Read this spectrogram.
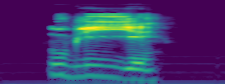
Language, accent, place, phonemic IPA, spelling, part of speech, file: French, France, Lyon, /u.bli.je/, oubliiez, verb, LL-Q150 (fra)-oubliiez.wav
- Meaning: inflection of oublier: 1. second-person plural imperfect indicative 2. second-person plural present subjunctive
